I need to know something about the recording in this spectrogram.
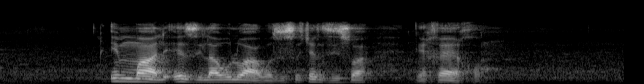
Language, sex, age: South Ndebele, male, 24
